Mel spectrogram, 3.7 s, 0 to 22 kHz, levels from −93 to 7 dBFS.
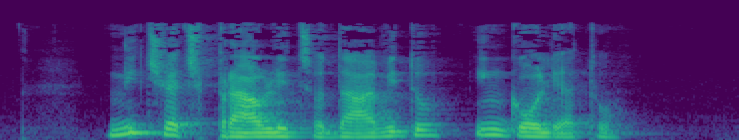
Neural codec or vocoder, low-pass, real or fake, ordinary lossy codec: vocoder, 48 kHz, 128 mel bands, Vocos; 19.8 kHz; fake; MP3, 48 kbps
